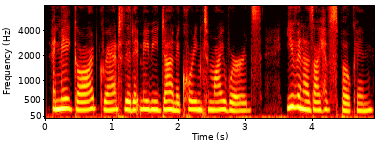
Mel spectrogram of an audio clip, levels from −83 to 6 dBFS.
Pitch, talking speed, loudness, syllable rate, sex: 220 Hz, 220 wpm, -15 LUFS, 5.0 syllables/s, female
